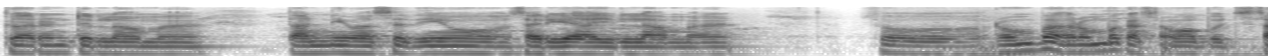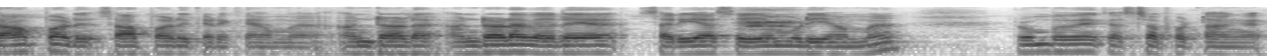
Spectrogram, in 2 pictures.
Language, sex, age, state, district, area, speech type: Tamil, male, 45-60, Tamil Nadu, Cuddalore, rural, spontaneous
